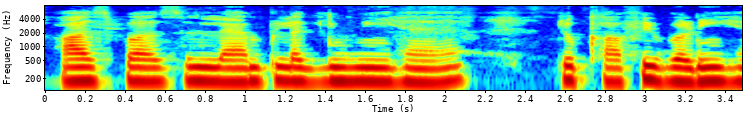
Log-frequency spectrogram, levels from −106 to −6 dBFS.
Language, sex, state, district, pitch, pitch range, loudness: Hindi, female, Uttar Pradesh, Lalitpur, 175 Hz, 175-180 Hz, -17 LUFS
